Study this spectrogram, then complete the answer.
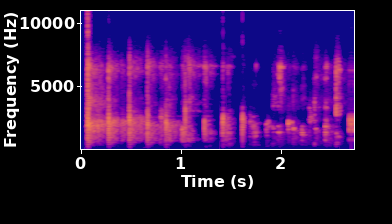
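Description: An audience at a Toastmasters meeting claps in a lively burst of sharp, closely spaced handclaps, loud and near, continuing steadily without speech.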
